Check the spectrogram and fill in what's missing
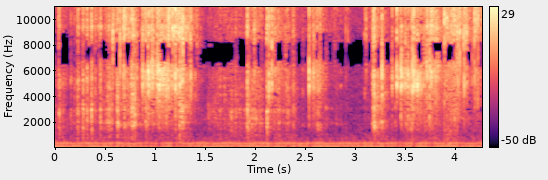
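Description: A metal box-cutter blade shaves curly flakes off a palm-sized, solid, translucent brown bar of dry soap with an oval embossed logo, held in a hand with long black nails. The result is a continuous crisp, crackly scraping with brighter crunchy bursts as the flakes peel away, over a steady low hum.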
